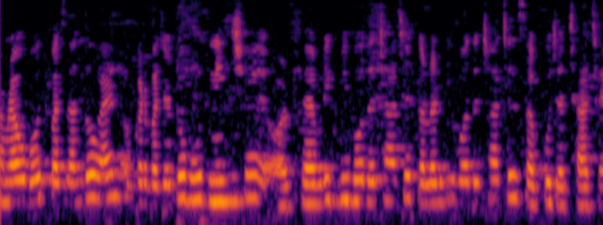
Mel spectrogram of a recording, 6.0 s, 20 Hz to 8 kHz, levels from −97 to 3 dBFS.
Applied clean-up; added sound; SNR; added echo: classical method Wiener filter.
